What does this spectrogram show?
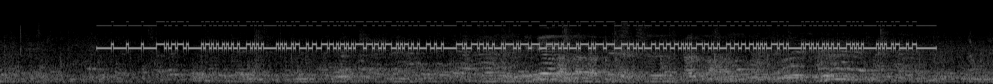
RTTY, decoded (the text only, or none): DJ4YBW DE ZS0H 339 339 886 886 DJ4YBW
